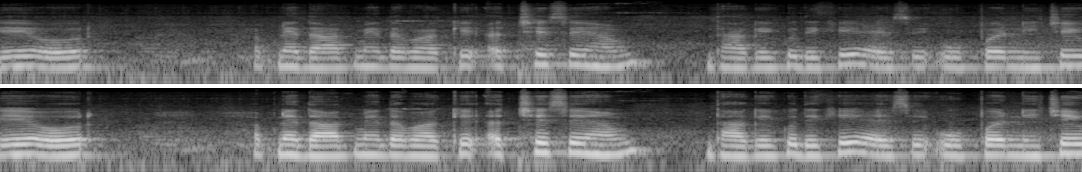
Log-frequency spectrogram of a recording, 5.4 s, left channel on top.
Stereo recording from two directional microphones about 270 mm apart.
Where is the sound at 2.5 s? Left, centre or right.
Right.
